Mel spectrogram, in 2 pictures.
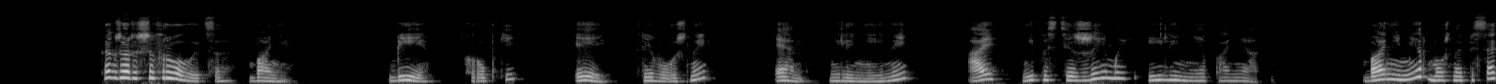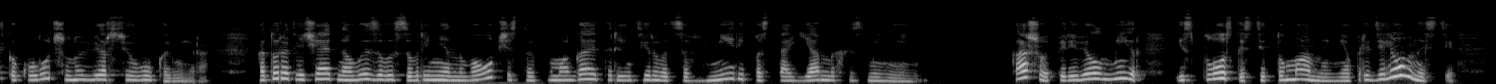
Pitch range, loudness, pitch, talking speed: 170-235 Hz, -25 LUFS, 195 Hz, 85 wpm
